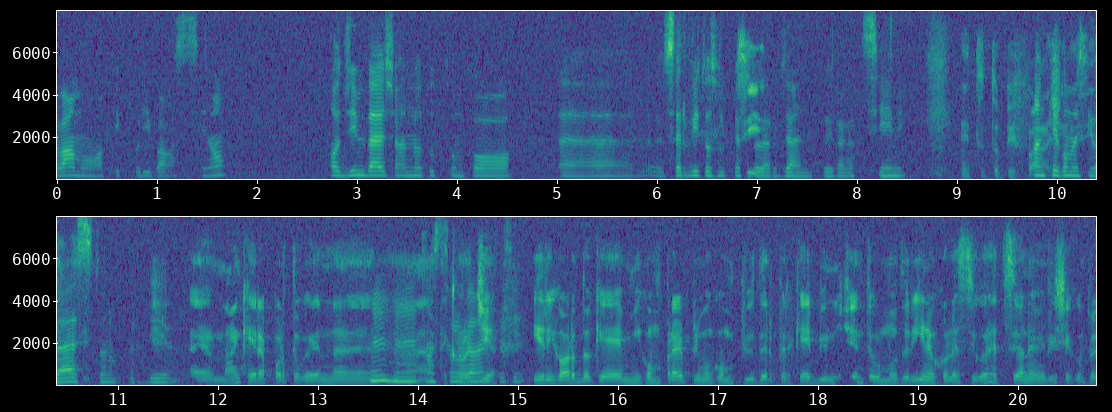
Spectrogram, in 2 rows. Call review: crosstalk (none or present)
present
